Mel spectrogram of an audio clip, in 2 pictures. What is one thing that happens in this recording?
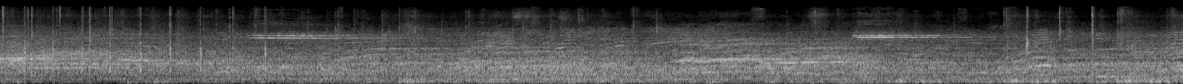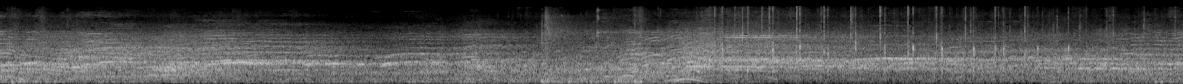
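A crowd chatters and cheers throughout a large echoing hall.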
